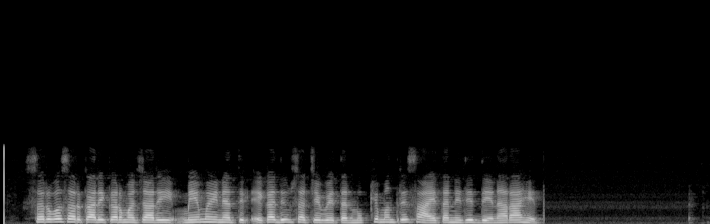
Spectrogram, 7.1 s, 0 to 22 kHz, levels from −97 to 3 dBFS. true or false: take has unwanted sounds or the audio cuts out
false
